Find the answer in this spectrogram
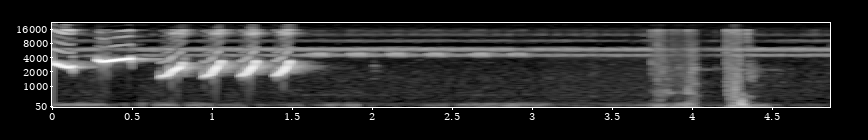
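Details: Oriental magpie-robin calling a rival, agitated: a long sliding whistle, then four rapid rising whistled notes evenly spaced, followed by low murmuring background and a couple of dull thuds.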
